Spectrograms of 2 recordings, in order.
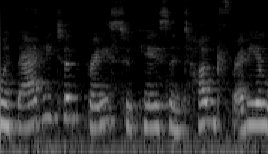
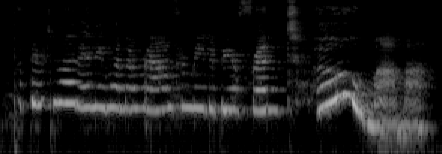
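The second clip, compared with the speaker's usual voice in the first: put-on child mouse voice; 9 semitones higher, 4 dB louder than usual. Young mouse voiced in story.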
